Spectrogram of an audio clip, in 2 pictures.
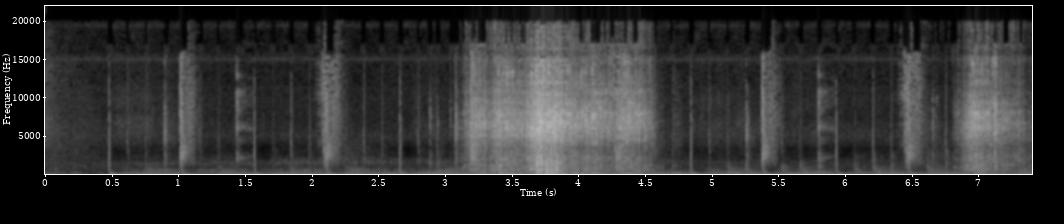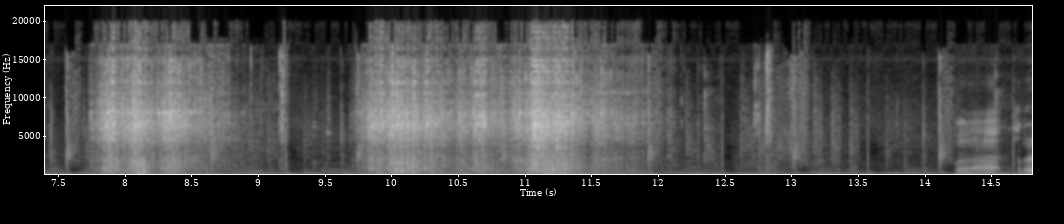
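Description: A sewing machine stitches the back and front panels of a summer night gown together in quick rhythmic bursts of needle rattle, separated by short pauses, while someone talks over it.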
